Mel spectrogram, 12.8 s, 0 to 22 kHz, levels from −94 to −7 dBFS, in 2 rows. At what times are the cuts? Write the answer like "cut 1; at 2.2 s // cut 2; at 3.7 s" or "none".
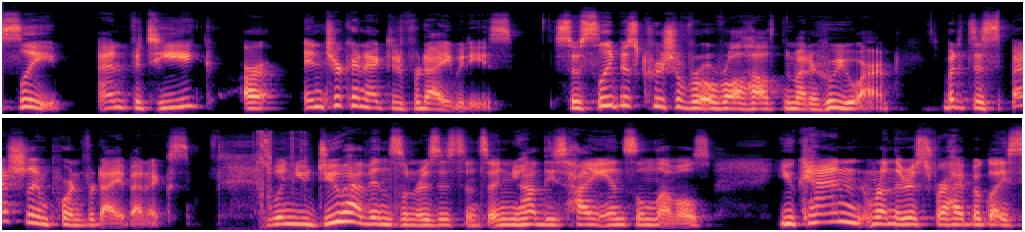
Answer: cut 1; at 8.0 s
